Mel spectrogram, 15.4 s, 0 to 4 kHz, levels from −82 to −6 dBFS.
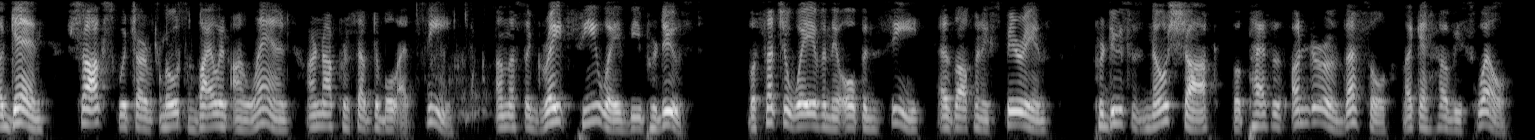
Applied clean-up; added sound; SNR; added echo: neural mask model Resemble Enhance denoiser.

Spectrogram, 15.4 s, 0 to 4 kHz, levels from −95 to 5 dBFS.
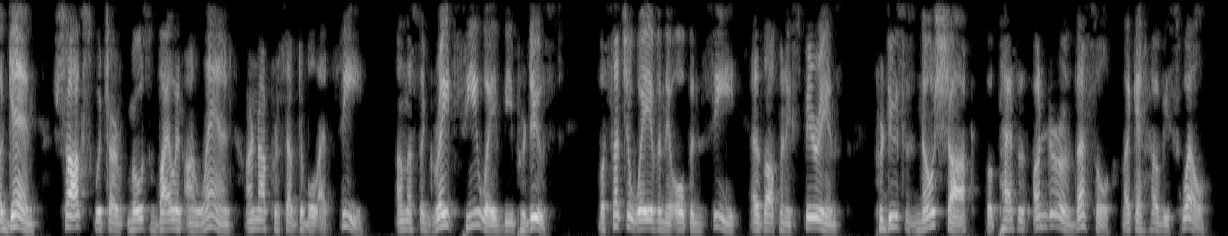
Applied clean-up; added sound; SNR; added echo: none; none; none; none.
